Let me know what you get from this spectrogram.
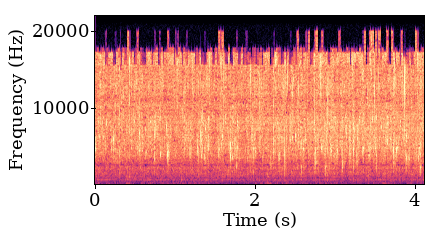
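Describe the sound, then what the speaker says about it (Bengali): Chopped onion and tomato frying in a pan with cardamom in hot oil, a steady close sizzle and crackle running unbroken throughout with no voices. "পেঁয়াজ আর টমেটোটা ভালো করে ভেজে নেব।"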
